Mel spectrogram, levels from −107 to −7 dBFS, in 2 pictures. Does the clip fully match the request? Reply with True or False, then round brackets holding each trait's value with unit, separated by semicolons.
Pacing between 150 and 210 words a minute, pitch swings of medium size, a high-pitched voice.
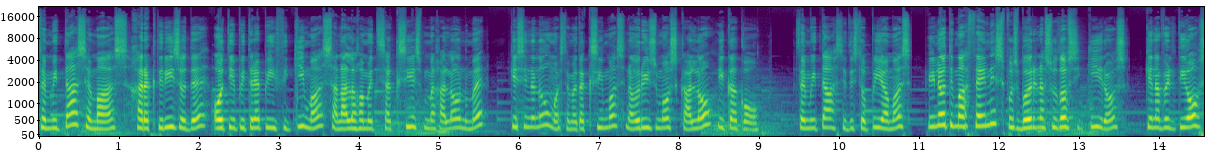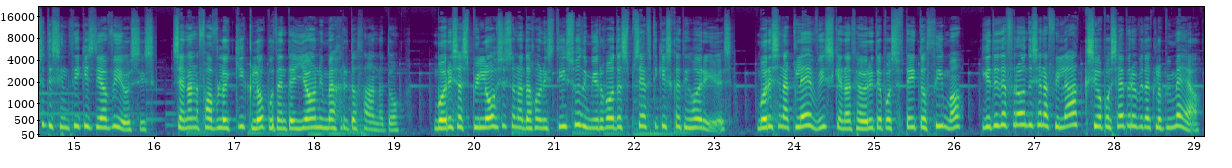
True (170 wpm; 3.0 semitones; 275 Hz)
